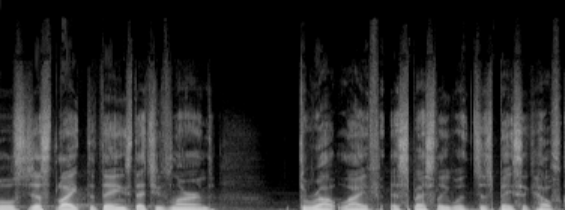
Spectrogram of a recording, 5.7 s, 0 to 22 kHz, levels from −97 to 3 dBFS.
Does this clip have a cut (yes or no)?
no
